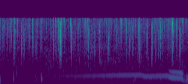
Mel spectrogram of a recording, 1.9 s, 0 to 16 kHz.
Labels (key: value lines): label: biophony, cascading saw
recorder: SoundTrap 600 or HydroMoth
